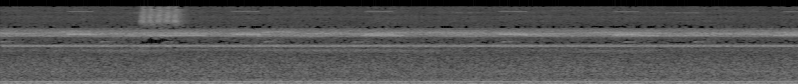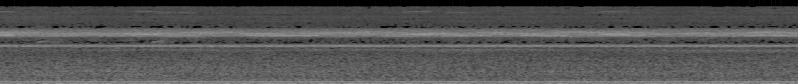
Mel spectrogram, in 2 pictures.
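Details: Night-time autumn crickets recorded in stereo in the Blue Ridge Mountains near a gentle stream: a loud, even high trill with a second chirping voice repeating roughly every second and a half, over constant water hiss.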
